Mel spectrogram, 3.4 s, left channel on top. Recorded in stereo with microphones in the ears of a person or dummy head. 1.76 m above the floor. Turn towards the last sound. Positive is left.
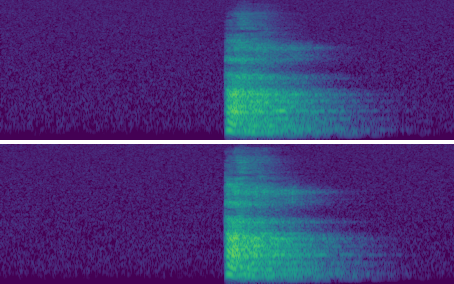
turn(degrees=-20)  # may be behind; listen again after turning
